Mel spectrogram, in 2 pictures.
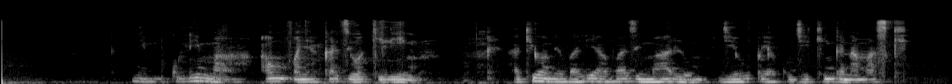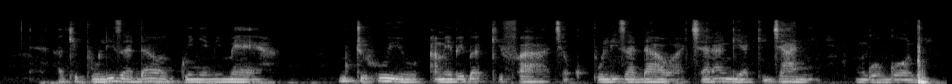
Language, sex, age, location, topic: Swahili, male, 18-24, Kisii, health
